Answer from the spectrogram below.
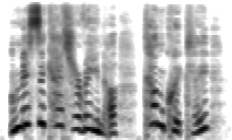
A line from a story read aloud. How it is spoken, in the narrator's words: cried Miss Bristol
